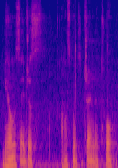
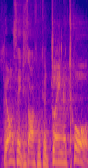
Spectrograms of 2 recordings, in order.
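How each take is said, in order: First: It sounds sad. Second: It sounds angry.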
